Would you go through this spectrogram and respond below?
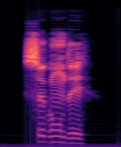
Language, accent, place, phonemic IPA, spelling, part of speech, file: French, France, Lyon, /sə.ɡɔ̃.de/, seconder, verb, LL-Q150 (fra)-seconder.wav
- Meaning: 1. to assist 2. to help, ease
